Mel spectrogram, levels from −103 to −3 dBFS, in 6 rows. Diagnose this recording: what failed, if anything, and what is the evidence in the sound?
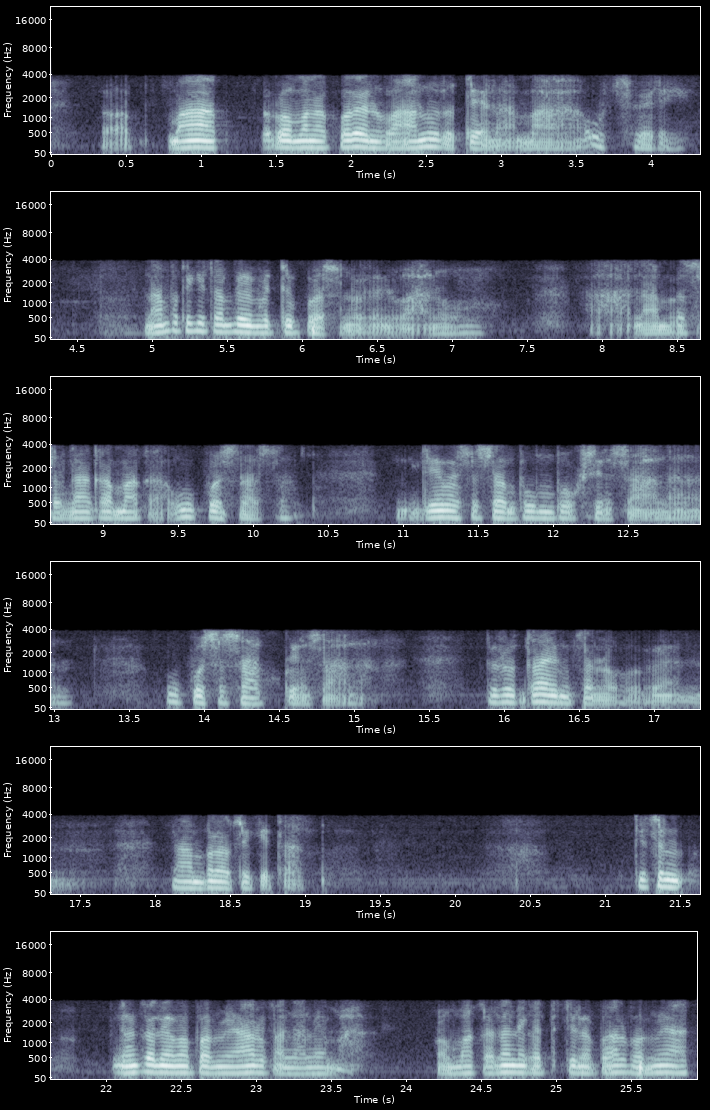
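The failure is in the codec stage: the audio has been through the GSM full-rate codec for the whole clip, and the damage is plainly audible. The speech carries a buzzy, gravelly roughness, and the band runs only from about 150 Hz to 3.7 kHz. That roughness comes from modelling the vocal tract and exciting it with a coarsely decimated pulse train, which fits a 13 kbit/s full-rate coder. A plain low-pass filter or telephone-line band limit would dull the sound without this grain.

At 8.46 s there is a brief stretch of lost GSM frames. About 40 ms of audio, roughly two frames, has been replaced by the last good frame's parameters. The result is a short rough, metallic ring that runs to about 8.53 s. The fault belongs to the network or transmission stage. Unlike a dropout, which falls silent, or a buffer glitch, which clicks or repeats raw audio, this concealment holds and smears the codec's own buzzy texture.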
